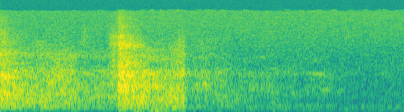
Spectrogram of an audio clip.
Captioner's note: laughter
